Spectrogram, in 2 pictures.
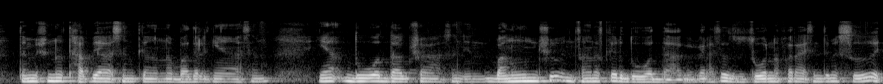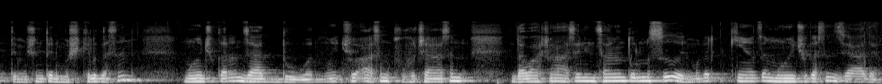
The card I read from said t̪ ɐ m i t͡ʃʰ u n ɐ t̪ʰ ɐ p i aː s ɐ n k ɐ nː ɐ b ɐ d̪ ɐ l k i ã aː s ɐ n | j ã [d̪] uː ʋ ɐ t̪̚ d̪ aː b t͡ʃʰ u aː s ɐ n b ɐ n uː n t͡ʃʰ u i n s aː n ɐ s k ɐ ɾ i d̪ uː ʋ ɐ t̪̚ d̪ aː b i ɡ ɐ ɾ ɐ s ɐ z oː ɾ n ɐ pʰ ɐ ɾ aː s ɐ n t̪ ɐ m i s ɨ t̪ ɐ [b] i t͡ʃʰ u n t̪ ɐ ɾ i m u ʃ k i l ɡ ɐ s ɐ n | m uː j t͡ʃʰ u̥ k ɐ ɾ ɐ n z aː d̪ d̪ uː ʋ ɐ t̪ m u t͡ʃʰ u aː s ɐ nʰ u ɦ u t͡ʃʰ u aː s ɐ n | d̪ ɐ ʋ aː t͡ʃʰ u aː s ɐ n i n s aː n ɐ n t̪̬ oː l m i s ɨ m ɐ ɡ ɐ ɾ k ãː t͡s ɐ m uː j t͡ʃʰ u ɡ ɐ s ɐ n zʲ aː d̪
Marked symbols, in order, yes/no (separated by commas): yes, no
